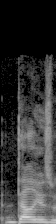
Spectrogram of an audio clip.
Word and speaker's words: Delia's: Delia's? – Yeah. I think that's how you say it. – Is that it? – Yeah. Delia's was great. That was Delia's, actually. – Delia's. Thank you. That sounds right.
